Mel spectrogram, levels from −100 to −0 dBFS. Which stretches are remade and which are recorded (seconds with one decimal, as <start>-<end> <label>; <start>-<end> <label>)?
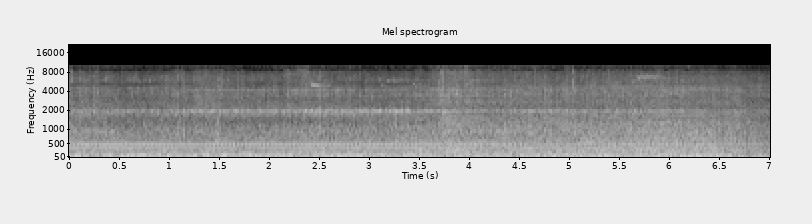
0.0-6.2 recorded; 6.2-7.0 remade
